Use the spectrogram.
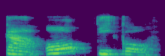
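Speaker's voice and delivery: "Caótico" slowly split as ca-ó-ti-co; "Caótico" in slow, separate syllables. Shown as a demonstration. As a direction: draw out each syllable of "Caótico". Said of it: "Vamos a silabear".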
